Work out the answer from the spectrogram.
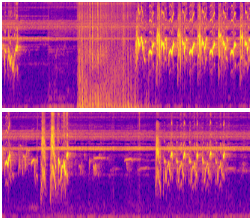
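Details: Sooty-headed bulbul singing, played to bring wild bulbuls near: a short rustling noise burst, then a steady series of crisp repeated chirps, a few scattered notes, and a final short chirping run, over a thin constant whine.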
